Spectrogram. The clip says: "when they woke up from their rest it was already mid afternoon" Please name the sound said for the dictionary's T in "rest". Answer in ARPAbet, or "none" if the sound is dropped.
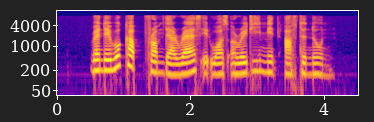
none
